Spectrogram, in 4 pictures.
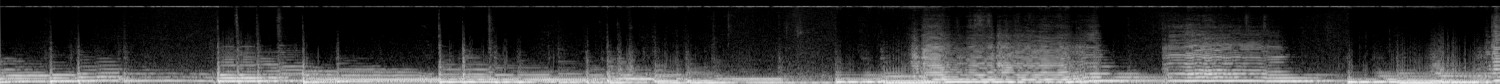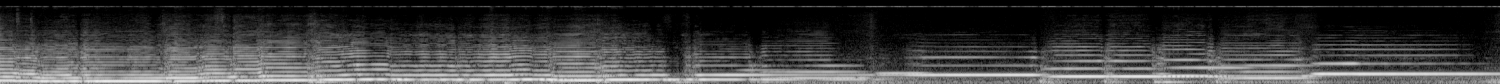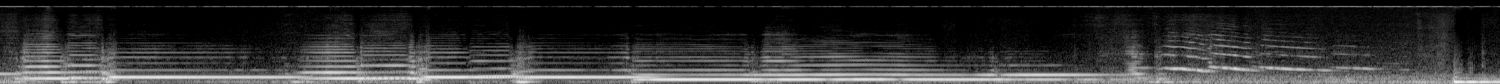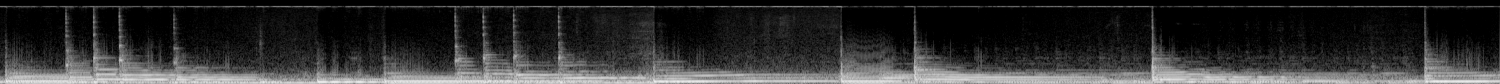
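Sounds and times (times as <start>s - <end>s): solo double bass: 0.0s - 60.0s.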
